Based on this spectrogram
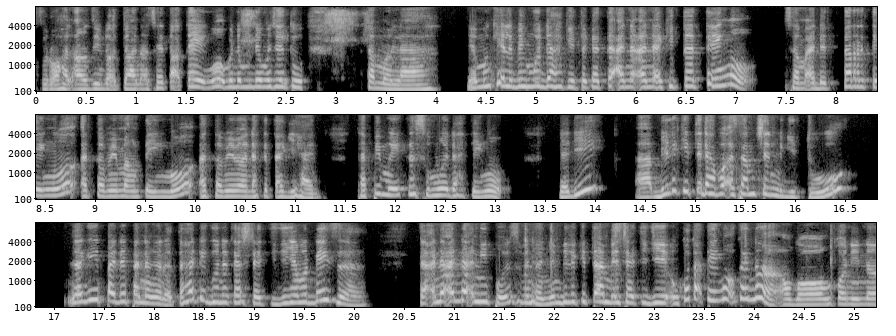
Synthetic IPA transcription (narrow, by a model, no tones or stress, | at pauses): suɾoɦalazɪmdɔk̚t̪ɔranaʔsajat̪a̰ʔt̪eŋɔʔ̚bəndəməndəmat͡ʃamt̪ut̪amalah | jaŋmũŋkɪnləbɪhmudahkit̪akat̪aʔanaʔanaʔkit̪ət̪eŋɔʔ | samaːdat̪ərt̪eŋɔʔat̪awmemãŋt̪eŋɔʔat̪awmẽmãŋdahkət̪aɡiɦan | t̪apiməɾekasəmũədaht̪eŋɔʔ | d͡ʒadi | ʔəbilakit̪ədahbuat̪asampʃənbəɡit̪u | laɡipadapandaŋanaʔt̪aɦadiɡunakanst̪ɾat̪ed͡ʒijaŋbərbeza | daŋanaʔanaʔnĩpʊns̬əbənarɲabilakit̪əambɪʔst̪ɾat̪ed͡ʒiŋkawt̪aʔt̪eŋɔʔkanahɔlɔŋkɔninə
